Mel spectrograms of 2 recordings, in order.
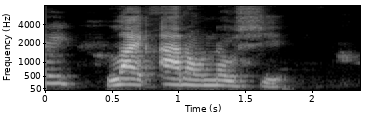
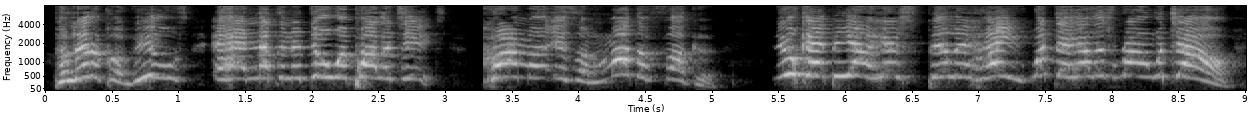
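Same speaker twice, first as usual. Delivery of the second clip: high, fast, furious tirade; heated rant; 11 semitones higher than usual. Real, not acted. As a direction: vent the anger at full pitch. Ranting angrily about the hate.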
